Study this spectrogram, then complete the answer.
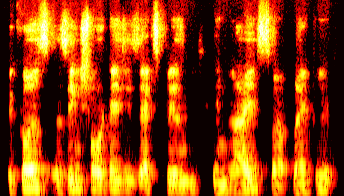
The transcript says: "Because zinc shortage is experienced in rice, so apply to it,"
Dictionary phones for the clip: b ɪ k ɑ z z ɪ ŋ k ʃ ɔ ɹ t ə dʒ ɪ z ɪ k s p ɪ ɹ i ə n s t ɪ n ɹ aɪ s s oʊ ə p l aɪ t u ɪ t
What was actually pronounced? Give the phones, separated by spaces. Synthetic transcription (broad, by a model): b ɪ k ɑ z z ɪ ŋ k ʃ ɔ ɹ t ə dʒ ɪ z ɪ k s p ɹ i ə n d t ɪ n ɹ aɪ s s oʊ ə p l aɪ t u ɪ t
